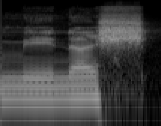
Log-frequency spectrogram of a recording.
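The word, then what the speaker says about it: من الشيطان: A'udzu billahi minasy, ini shin ya, bukan sin. Banyak orang yang nggak mau membuka mulutnya, himinas. Ada juga himinas, jangan. Shin ya, bibirnya dibuka lebar.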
